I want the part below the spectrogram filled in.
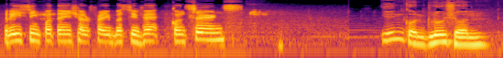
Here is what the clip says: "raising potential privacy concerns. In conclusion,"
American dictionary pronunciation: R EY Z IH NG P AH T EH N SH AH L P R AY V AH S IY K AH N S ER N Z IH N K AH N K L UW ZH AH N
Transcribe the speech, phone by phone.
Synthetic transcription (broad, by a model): R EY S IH NG P AH T EH N SH AH L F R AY B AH S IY K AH N S ER N S IH N K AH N K L UW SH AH N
